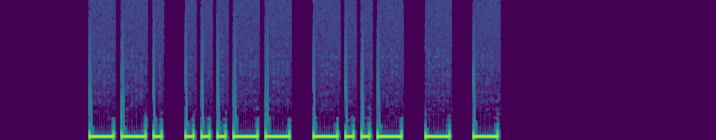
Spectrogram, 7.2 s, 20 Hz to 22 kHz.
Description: Morse code, heard as a keyed tone, about 15 wpm, 700 Hz. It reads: G3XTT
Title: Call Signs Repeated 2x - 15wpm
